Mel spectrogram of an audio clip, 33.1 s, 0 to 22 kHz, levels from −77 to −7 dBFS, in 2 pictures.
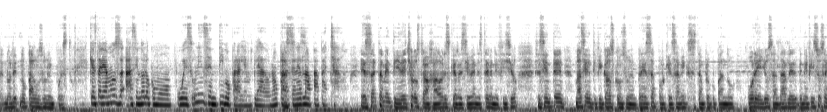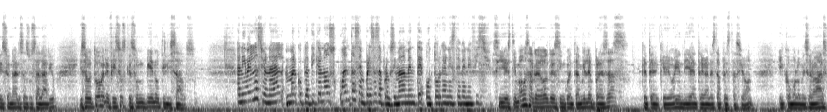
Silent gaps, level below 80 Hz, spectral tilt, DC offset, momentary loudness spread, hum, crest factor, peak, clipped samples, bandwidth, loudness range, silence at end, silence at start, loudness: none; -32 dBFS; -6.5 dB/octave; under 0.1%; 8 LU; none; 16 dB; -4 dBFS; under 0.1%; 13.5 kHz; 3 LU; 0 s; 0 s; -21 LUFS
